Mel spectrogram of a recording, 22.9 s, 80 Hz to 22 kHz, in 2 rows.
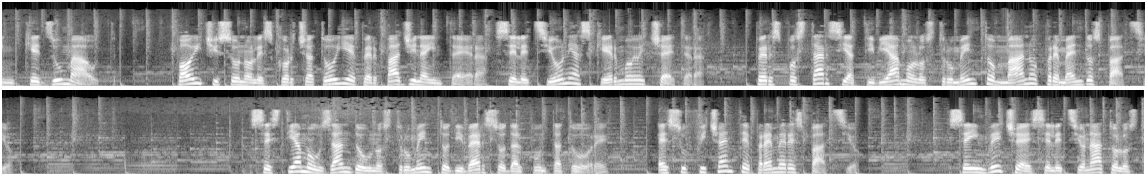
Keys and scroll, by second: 8.3 ctrl+space, 21.2 space.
